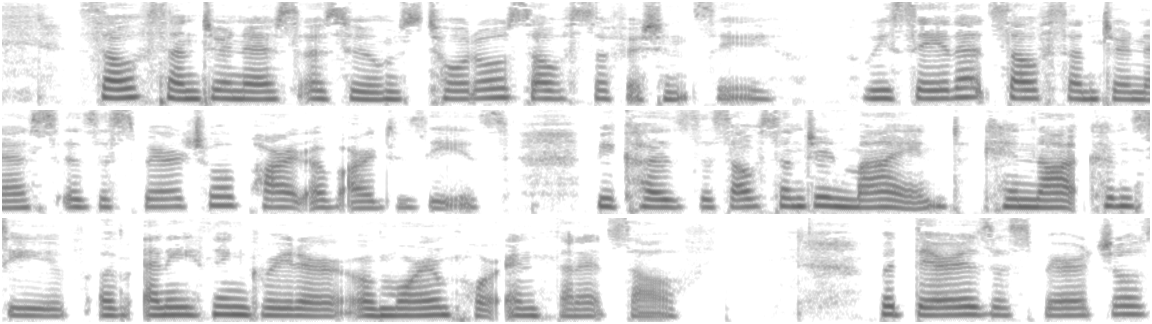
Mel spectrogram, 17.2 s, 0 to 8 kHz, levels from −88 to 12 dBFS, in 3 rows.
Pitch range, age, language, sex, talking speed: 200-230 Hz, 20-39, English, female, 120 wpm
